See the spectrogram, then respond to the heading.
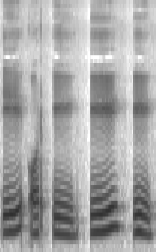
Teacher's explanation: एक कंठ तालु, कंठ गले और तालु का जब प्रयोग किया जाता है तो वो ध्वनियाँ होती हैं ए और ए कंठ तालु ध्वनियाँ हो गई। ए और ए के उच्चारण में कंठ और तालु दोनों का काम रहता है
